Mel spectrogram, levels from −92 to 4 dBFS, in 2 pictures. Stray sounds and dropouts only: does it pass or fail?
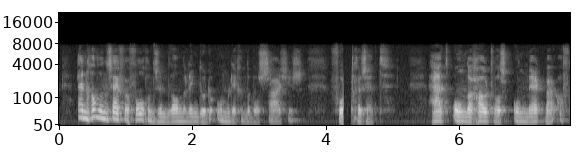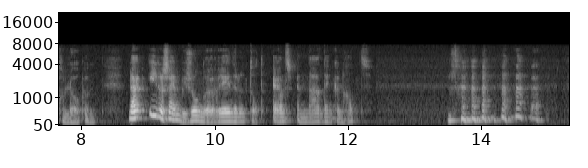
fail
